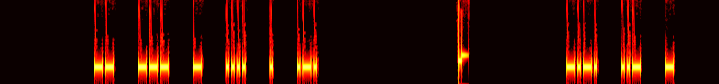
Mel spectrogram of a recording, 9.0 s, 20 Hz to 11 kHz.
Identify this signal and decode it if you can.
Morse code, heard as a keyed tone, about 36 wpm, spaced as for 20 wpm, 700 Hz. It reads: MOTHER CUT
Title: 3x Character Spacing - Top 300 Words - 35wpm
